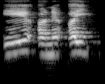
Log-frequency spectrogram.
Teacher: એ અને ઐ એનું ઉચ્ચારણ છે ગળું અને તાળવામાંથી થાય છે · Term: કંઠતાલુ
